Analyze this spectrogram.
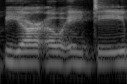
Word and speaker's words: Broad: And it's spelled B-R-O-A-D, but it's pronounced Broad because they named the whole line after museums, and this is the Broad Museum.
